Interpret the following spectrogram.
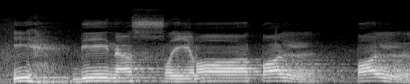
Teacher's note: th temannya da dan ta tapi dia th tebal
